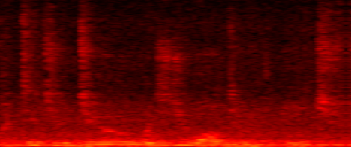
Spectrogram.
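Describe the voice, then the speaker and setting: A performer at an amateur table read playing an agitated police officer who presses suspects with halting, repeated questions. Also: medium pitch, natural voice. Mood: probing, stern. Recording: distant, echoey room, noisy.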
